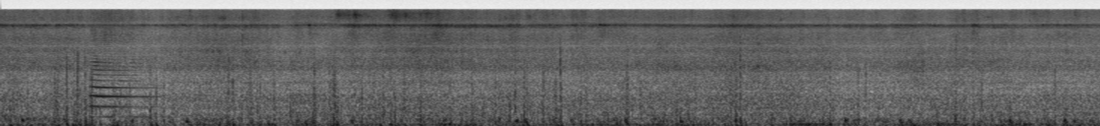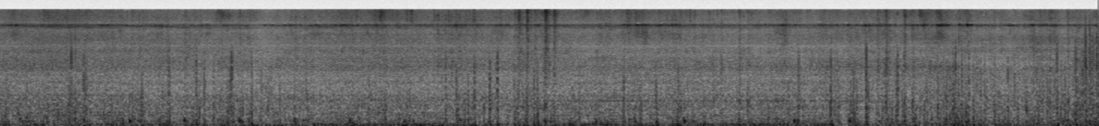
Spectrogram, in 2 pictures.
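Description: Passenger train running on the track, heard from an open window or door of the carriage: a steady loud rumble of the wheels and carriage mixed with rushing air. About a second in comes a short, pitched tone.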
